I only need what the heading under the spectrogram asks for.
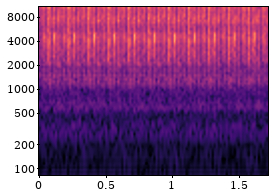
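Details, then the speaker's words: Chevrolet Matiz just back from an engine rebuild (valve stem seals, head gasket, skimmed block, service), heard at idle with the bonnet open: light, quick metallic ticking; oil level fine; owner suspects a pulley. "I don't know if you can hear that, maybe it sounds a bit more tappy, or maybe it's just because I've not had the car for a while. Maybe a pulley or something down there, I'm not too sure."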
